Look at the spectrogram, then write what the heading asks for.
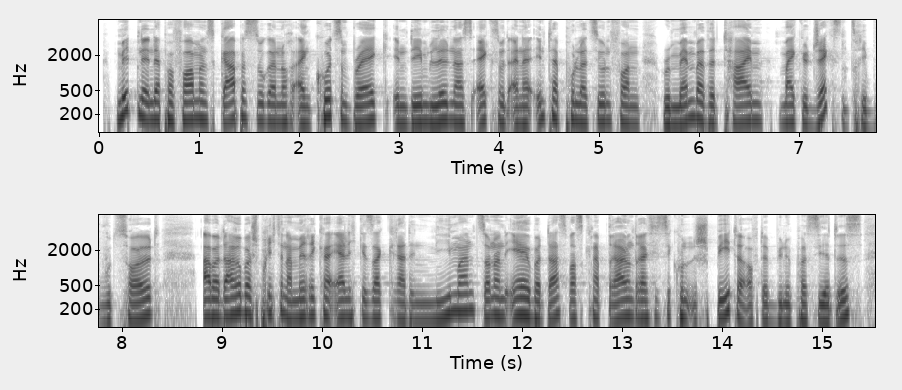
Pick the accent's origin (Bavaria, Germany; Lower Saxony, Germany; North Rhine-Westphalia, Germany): Bavaria, Germany; Munich; ich als Münchner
